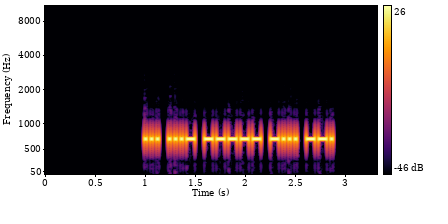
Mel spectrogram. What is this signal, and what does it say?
Morse code, heard as a keyed tone, about 40 wpm, 700 Hz. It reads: SV0BG
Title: DXCC-100 Call Signs - 5 Characters - Repeated 3x - 40wpm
